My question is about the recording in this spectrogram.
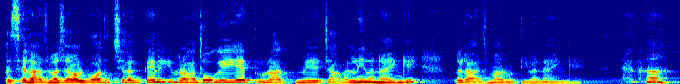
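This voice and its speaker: A woman's voice: on the high side, steady tone, normal speed, dark tone. Chatty woman vlogging at home. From India. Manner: chatty, talks straight to viewers. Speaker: family vlogger. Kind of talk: casual vlog narration. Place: at home indoors.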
